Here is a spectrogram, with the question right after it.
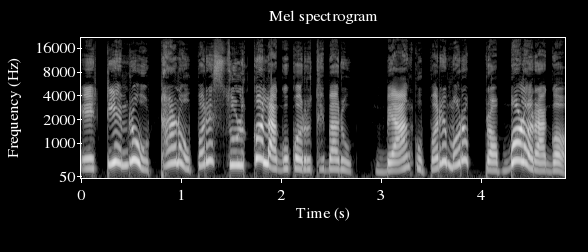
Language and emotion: Odia, angry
